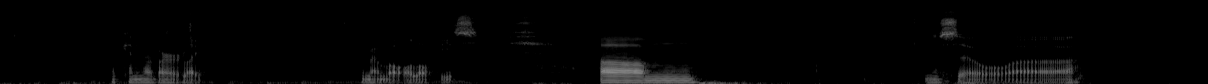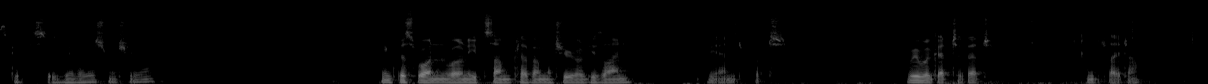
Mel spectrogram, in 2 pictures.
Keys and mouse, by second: 1.0 KP_7, 1.8 Tab, 2.9 a, 3.1 a, 4.4-7.1 drag, 8.8-11.0 drag, 19.4-20.6 middle drag, 19.5 Tab, 20.1 a, 20.7 ctrl+s, 21.9 KP_7, 23.3 Tab.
